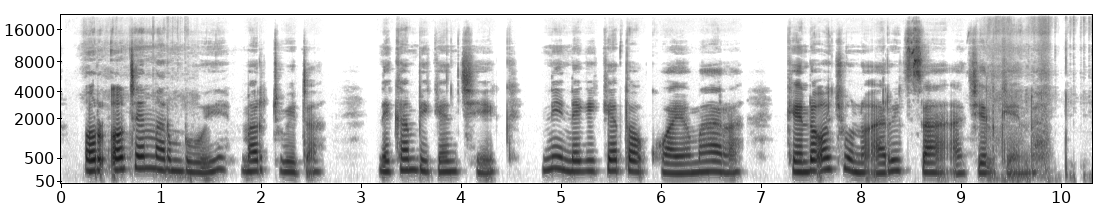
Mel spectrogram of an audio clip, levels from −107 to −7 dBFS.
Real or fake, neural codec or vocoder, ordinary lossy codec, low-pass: real; none; none; none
